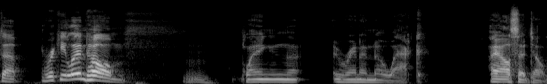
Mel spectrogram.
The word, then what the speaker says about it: Nowak: I guess usually that last name wouldn't the W be pronounced a V, and it's because it's like Germanic or Eastern European or something. And it would have gotten changed to Novak.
